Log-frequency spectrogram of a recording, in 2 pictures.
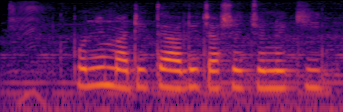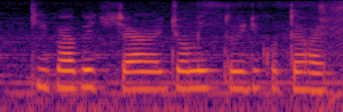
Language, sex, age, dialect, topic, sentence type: Bengali, female, 18-24, Rajbangshi, agriculture, question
